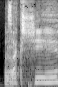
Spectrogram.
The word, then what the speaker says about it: Başakşehir: Ähm, stattdessen hat Gladbach Wolfsberg bekommen und die Roma und äh, Basakishie. Habe ich das richtig ausgesprochen? Basakshir. Ja, das klang gut.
